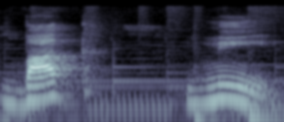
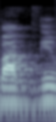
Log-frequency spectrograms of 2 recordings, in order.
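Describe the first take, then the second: First: The m sound after g is pronounced. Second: The m sound after g is dropped. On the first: The speaker calls it right. "এখানে উচ্চারণ বহাল আছে" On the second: The speaker calls it wrong. "অনেকে বাগ্যি বলে কিন্তু এরকম হবে না"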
